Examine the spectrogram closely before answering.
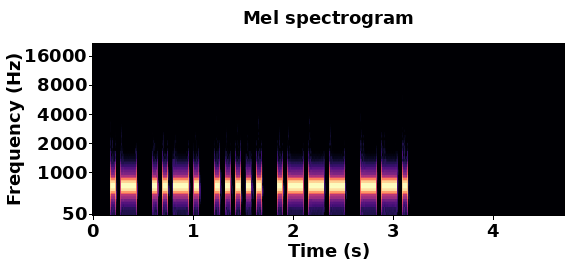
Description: Morse code, heard as a keyed tone, about 22 wpm, 700 Hz. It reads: AF5JG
